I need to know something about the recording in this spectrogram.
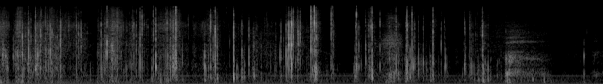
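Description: A plastic wrapper crinkles and rustles in someone's hands.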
